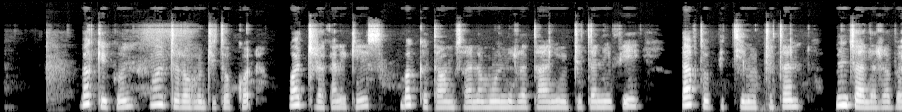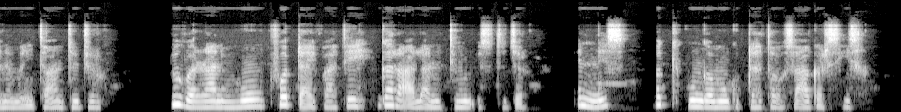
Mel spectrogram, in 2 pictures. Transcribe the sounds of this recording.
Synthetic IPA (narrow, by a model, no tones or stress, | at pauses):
bɐkːɪkʊnwaːd͡ʒːɪɾɐɦɔd͡ʒiːt̪ɔkːɔᶑɐ̥ | waːd͡ʒːɪɾɐkɐnɐke̞ːsːɐ̥bɐkːɐt̪aːʔʊmsaːnɐmo̞ːnɪrːɐt̪ɐʔɐniːhɔd͡ʒːɛt̪ɐniːfɪ | laːft̪opːɪt̪ʰːiːnhɔd͡ʒːɛt̪ɐn | mɪnd͡ʒaːlɐrːɐbɐnɐmɐniːt̪ɐʔɐnt̪ʊd͡ʒɪɾʊ̥ | d̪̥uːbɐrːaːnɪmːo̞ːfod̪ːa̰ːɪfaːt̪e̞ːɡɐɾa̰ʔɐ̰la̰ːnʊt̪ːɪmʊlʔɪsɪ̥t̪ʊd͡ʒɪɾɐ̥ | ʔɪnːɪs | bɐkːɪ̥kʊŋɡɐmoːɡʊd̪̥ːaːt̪ɐʔʊsa̰ːɐɡɐɾsiːsɐ̥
